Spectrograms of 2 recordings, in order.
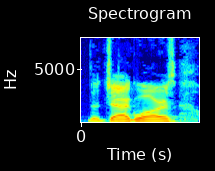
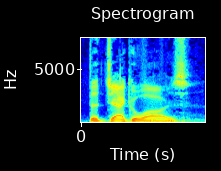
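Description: First: It is said in an American accent. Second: It is said in a British London accent.

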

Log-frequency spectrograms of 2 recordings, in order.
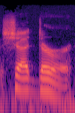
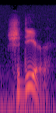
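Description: First: The second syllable sounds like 'dur'. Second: The second syllable sounds like 'deer'. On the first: "S-H-A-D-U-R is how you'd pronounce it" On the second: "Or S-H-A-D-E-E-R"

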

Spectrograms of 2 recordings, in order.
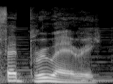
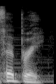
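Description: First: Every sound of the word is said in full. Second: A sound in the middle of the word is dropped. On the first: The speaker calls it right. "It's February" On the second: The speaker calls it wrong. "You're just going February. You're not pronouncing it right"

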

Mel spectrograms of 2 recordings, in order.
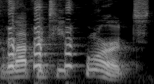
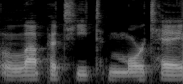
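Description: First: The final E of Morte is silent. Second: The final E of Morte is clearly pronounced. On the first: The speaker calls it right. "The E is not hard" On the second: The speaker calls it wrong. "it is not"

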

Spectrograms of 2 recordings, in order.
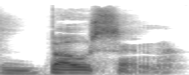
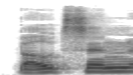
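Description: First: It is said as 'bo-sun', a reduced form. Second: It is said as 'boat-swain', following the spelling. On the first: The speaker calls it right. "It's bosun" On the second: The speaker calls it wrong. "I think I said boatswain or something"

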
